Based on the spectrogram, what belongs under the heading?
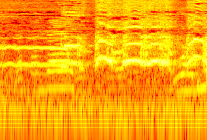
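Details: Kukuak Balenggek rooster in a crowing contest in West Sumatra, giving a stepped, terraced crow of several sustained notes that wobble and break, with another rooster answering briefly at the end.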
